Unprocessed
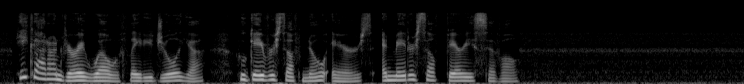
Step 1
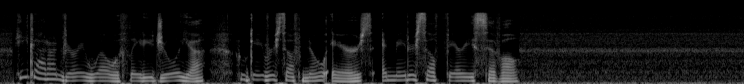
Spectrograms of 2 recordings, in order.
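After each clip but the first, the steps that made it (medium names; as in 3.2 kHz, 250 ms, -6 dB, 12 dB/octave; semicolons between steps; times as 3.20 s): compressor with a negative ratio -35 dBFS, ratio -1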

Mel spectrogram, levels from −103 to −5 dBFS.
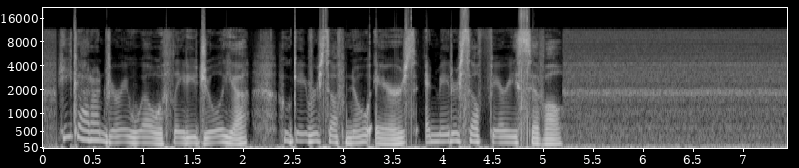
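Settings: one-sided wavefolder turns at -27 dBFS; trim +3.5 dB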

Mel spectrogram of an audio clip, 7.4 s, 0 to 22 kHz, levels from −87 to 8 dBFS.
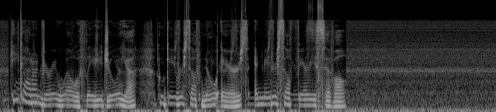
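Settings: pre-echo 147 ms -17.5 dB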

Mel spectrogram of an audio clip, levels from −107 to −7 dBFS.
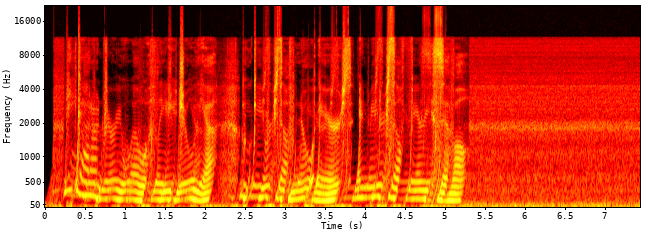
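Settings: phase dispersion highs, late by 111 ms, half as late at 370 Hz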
